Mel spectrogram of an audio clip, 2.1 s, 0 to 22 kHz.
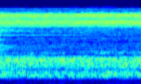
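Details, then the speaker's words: Taiff Tifon hair dryer (220 V, 1900 W) after repair for noise and weak airflow, running on hot: smooth, even airy rush with no rattle, squeal or pulsing; the earlier noise is gone, normal running. "Tá vendo diferença, ó. Acabou aquele barulho, né?"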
